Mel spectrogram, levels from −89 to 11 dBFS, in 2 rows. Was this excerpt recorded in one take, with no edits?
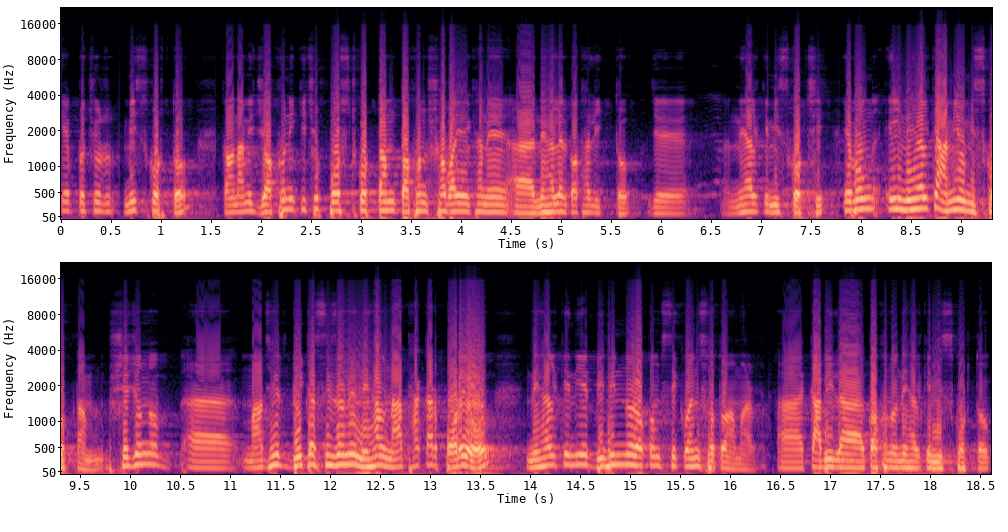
yes; 0 cuts

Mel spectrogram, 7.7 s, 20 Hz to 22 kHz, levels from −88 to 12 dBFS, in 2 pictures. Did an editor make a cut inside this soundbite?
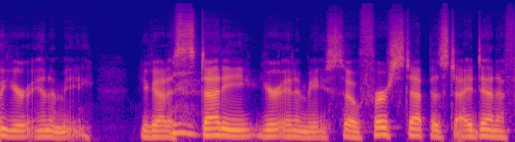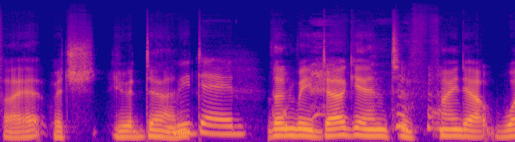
yes; 1 cut; at 5.8 s

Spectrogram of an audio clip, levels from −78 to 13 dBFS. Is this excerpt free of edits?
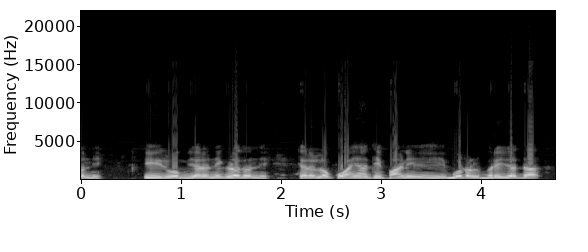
yes; 0 cuts

